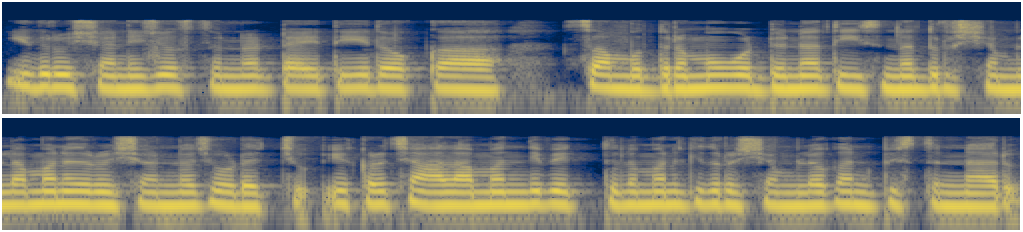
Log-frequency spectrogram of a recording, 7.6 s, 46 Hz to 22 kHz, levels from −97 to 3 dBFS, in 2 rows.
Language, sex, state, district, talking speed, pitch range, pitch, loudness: Telugu, female, Andhra Pradesh, Guntur, 190 wpm, 185-195 Hz, 190 Hz, -13 LUFS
